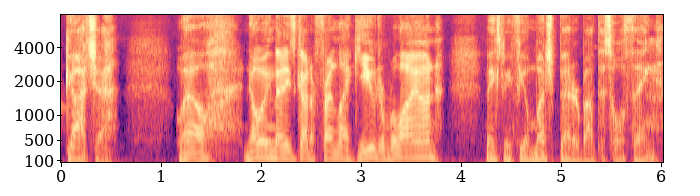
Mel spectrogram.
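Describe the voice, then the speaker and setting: A man's voice: mid-range voice, sing-song, fairly quick, fairly bright tone, slightly rough. A man voicing a kindly middle-aged hunter dad in a video game, folksy, reflective and supportive. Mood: warm, encouraging.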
